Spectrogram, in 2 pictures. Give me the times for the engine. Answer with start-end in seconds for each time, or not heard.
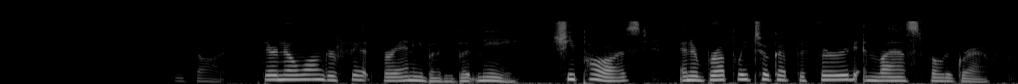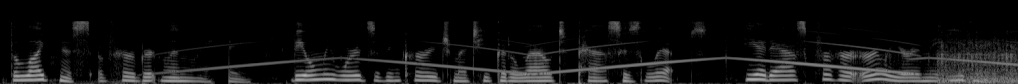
18.7-20.3.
